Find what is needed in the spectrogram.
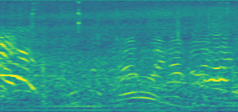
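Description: Shouted calls from players and spectators across the field. The drawn-out voices rise and fall in pitch, loudest at the start and fainter about a second in.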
